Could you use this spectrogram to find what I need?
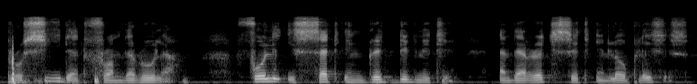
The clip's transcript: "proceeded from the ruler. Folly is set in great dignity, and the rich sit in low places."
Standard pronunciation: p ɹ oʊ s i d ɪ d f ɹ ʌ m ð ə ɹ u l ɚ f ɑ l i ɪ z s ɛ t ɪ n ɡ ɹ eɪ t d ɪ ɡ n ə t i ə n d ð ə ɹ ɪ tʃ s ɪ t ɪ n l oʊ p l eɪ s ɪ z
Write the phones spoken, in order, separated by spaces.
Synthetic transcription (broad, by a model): p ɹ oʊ s i d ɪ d f ɹ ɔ m ð ə ɹ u l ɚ f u l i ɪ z s ɛ t ɪ n ɡ ɹ eɪ t d ɪ ɡ n ə t i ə n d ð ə ɹ ɪ tʃ s ɪ t ɪ n l oʊ p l eɪ s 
